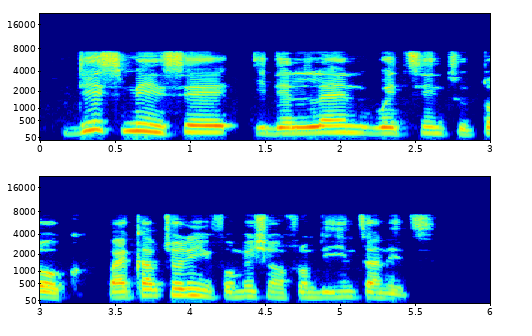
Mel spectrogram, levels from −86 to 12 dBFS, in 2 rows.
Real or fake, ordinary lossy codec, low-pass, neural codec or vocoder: real; none; 7.2 kHz; none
